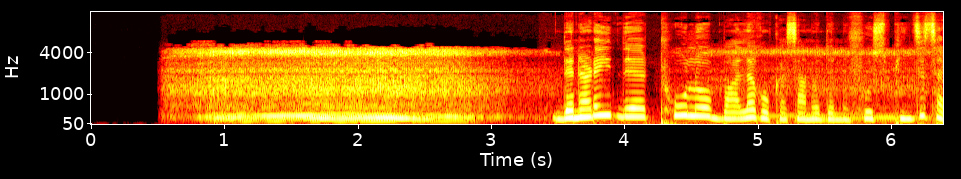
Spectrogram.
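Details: Snoring during sleep, in a health piece on snoring and sleep apnea.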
